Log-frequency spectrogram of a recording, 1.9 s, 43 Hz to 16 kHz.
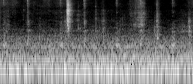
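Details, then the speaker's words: BMW E31 propshaft centre bearing heard from the cabin while pulling away from a stop: a deep, continuous low rumble under the car with light rattles, worsening with more throttle; worn centre bearing. "center bearing this one is much more noticeable when you're pulling away from somewhere say we got to this position here and stopped you start the car moving okay to start with it goes and the more you put your foot down the worse it gets"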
